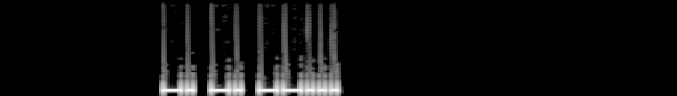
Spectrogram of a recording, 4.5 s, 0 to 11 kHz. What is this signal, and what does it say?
Morse code, heard as a keyed tone, about 30 wpm, 700 Hz. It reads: NN7
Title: Common Cut Numbers - 3-Digit 30wpm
